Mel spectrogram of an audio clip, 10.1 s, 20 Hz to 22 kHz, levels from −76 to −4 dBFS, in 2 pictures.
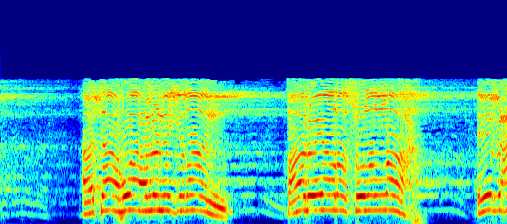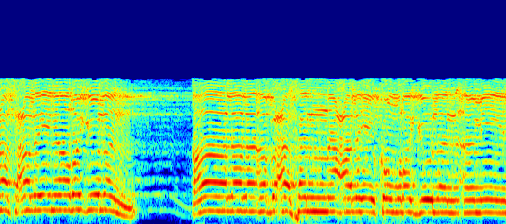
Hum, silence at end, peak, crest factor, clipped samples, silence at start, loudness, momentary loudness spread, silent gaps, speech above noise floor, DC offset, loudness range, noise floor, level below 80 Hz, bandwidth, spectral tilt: none; 0 s; -2 dBFS; 10 dB; under 0.1%; 0 s; -10 LUFS; 12 LU; none; 24 dB; under 0.1%; 2 LU; -34 dBFS; -46 dBFS; 5.4 kHz; -8.5 dB/octave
